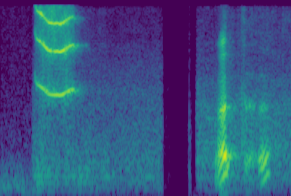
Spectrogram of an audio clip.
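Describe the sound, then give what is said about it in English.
A mouse squeaking: a high, wavering squeal, followed after a pause by a shorter, lower chirping burst. “What the hell? What's all that squeaking? It's a mouse.”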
